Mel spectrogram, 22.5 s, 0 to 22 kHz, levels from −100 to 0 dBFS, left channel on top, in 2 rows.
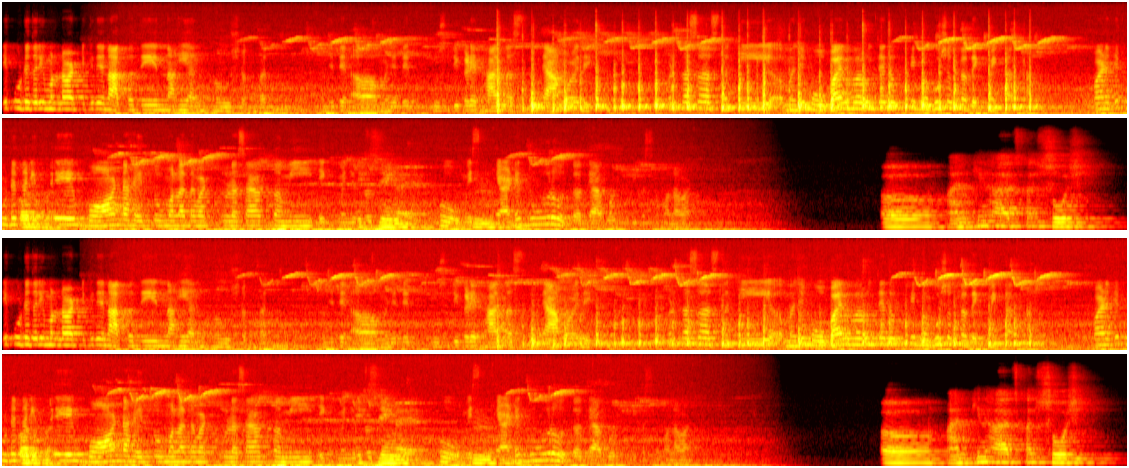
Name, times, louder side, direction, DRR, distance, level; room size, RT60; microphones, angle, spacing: voice 1, 0.0-2.7 3.2-6.1 6.7-10.3 10.9-15.0 15.6-17.4 17.8-18.1, equal, 5° left, 7 dB, 0.4 m, -30 dB
Bird vocalization bird call bird song, 0.9-18.9, right 1 dB, 35° right, 1.1 m, -32 dB
sound 1, 4.9-10.3, left 5 dB, 65° left, 0.5 m, -24 dB
voice 2, 11.4-11.8 14.8-15.4 15.9-16.5 20.0-22.0, right 2 dB, 70° right, 1 dB, 0.7 m, -28 dB
9.4 x 4.0 x 5.0 m, 0.84 s
head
